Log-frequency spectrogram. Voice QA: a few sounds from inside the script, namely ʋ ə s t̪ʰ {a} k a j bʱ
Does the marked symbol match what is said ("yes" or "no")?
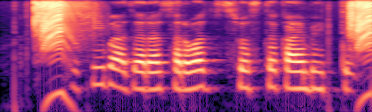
no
